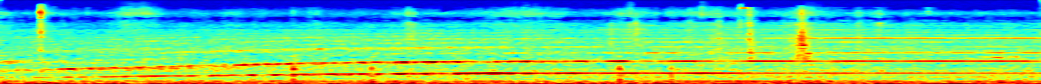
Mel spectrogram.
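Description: A wailing siren, likely a test, rises and holds steady in the distance over a constant low rumble of nearby machinery at an electric-car supercharging stop.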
